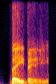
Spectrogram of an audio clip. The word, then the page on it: baby: British English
